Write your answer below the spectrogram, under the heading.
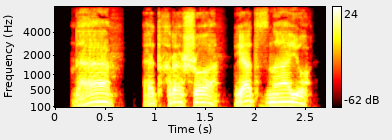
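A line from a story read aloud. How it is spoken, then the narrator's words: Booming drone. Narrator (Russian): прогудел Эрик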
